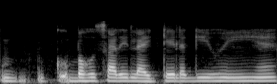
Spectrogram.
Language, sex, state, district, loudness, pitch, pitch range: Hindi, female, Uttar Pradesh, Lucknow, -17 LUFS, 160 Hz, 155-160 Hz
